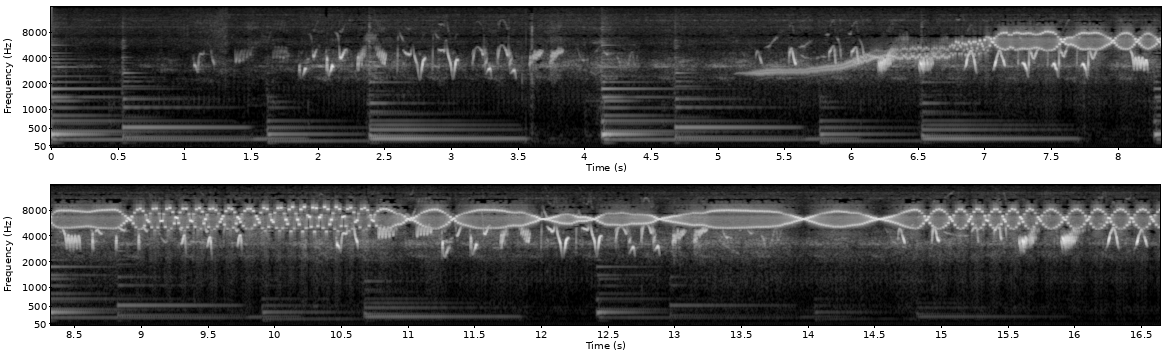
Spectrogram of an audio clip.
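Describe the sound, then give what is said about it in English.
A bright, high-pitched song of an indigo bunting, a small finch: quick paired two-syllable warbling phrases with definite spacing repeat steadily over a soft musical backing of sustained low chords, with no one speaking. “The indigo bunting is a pretty little finch that delivers its persistent song while perched at the top of a shrub in a brushy field or roadside.”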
